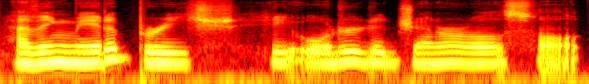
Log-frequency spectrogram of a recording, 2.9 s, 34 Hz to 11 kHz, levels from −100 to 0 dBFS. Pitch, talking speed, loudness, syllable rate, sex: 155 Hz, 185 wpm, -15 LUFS, 5.5 syllables/s, male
